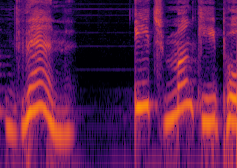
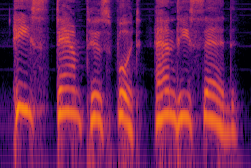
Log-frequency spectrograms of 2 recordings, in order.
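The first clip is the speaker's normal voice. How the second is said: plain reading voice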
